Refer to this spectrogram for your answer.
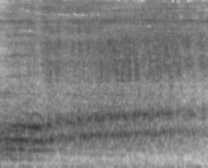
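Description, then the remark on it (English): A creature lets out a long, anguished howl, loud and harmonic with a wavering mid-pitched tone, strongest at the start and fading slightly as it drags on. No one speaks. “She stumbled back, pulling Hiku with her as the creature howled.”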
